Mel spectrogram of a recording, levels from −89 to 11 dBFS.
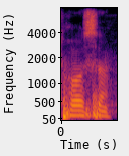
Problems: background sounds at intervals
